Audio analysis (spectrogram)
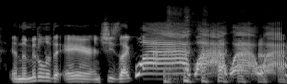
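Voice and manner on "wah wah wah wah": very high, loud "wah" cries; mock crying wail. Wife teasing husband who cried while typing, mock wailing. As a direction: wail like a cartoon crybaby, hammed up. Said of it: "she starts acting like she's talking".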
